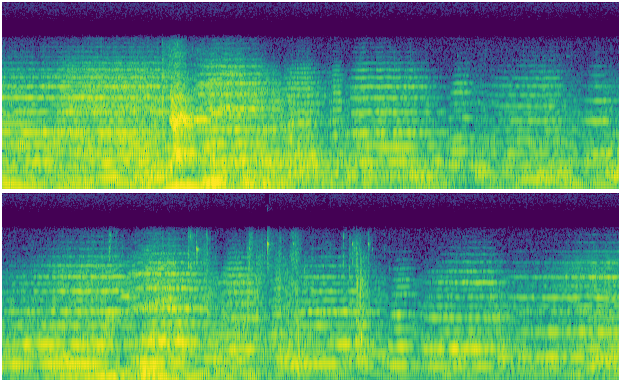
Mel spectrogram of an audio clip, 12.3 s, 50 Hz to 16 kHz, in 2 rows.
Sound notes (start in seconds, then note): 0.0 soft dramatic music; 1.5 Akhoba grunts; 1.6 suspenseful music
